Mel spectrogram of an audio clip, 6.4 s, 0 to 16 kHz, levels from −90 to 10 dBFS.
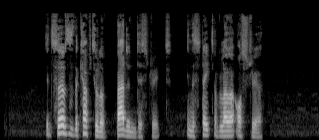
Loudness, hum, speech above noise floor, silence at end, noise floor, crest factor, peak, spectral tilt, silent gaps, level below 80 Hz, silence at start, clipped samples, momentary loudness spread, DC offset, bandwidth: -22 LUFS; none; 47 dB; 1.15 s; -69 dBFS; 24 dB; 0 dBFS; -4.5 dB/octave; none; -68 dBFS; 0.9 s; under 0.1%; 20 LU; under 0.1%; 11.5 kHz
